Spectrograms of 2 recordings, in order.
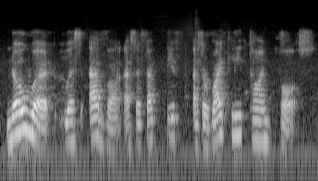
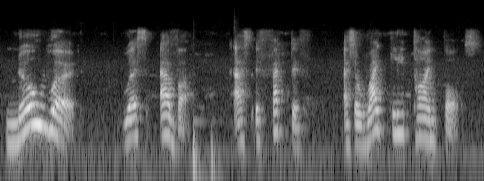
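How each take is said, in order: First: It is said plainly, with little variation. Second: It is said with varied intonation and pauses.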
